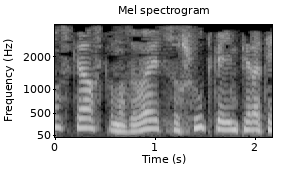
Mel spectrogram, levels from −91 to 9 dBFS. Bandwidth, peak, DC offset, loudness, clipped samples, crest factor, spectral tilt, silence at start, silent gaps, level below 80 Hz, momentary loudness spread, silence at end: 4 kHz; -4 dBFS; under 0.1%; -17 LUFS; under 0.1%; 14 dB; -11 dB/octave; 0 s; none; -56 dBFS; 3 LU; 0 s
